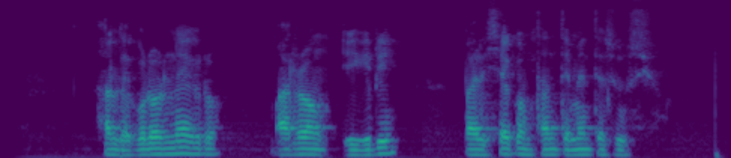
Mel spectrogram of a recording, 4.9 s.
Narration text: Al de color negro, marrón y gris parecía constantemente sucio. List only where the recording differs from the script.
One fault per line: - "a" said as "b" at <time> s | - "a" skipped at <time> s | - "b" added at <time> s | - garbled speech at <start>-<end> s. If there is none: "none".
none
